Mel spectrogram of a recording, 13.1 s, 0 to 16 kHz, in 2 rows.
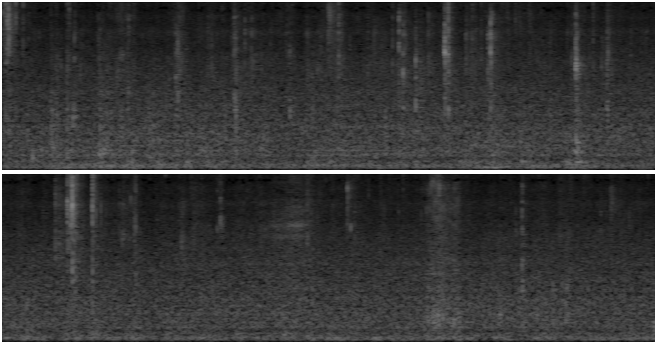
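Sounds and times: crisp papad crackling: 0.0 - 10.3.

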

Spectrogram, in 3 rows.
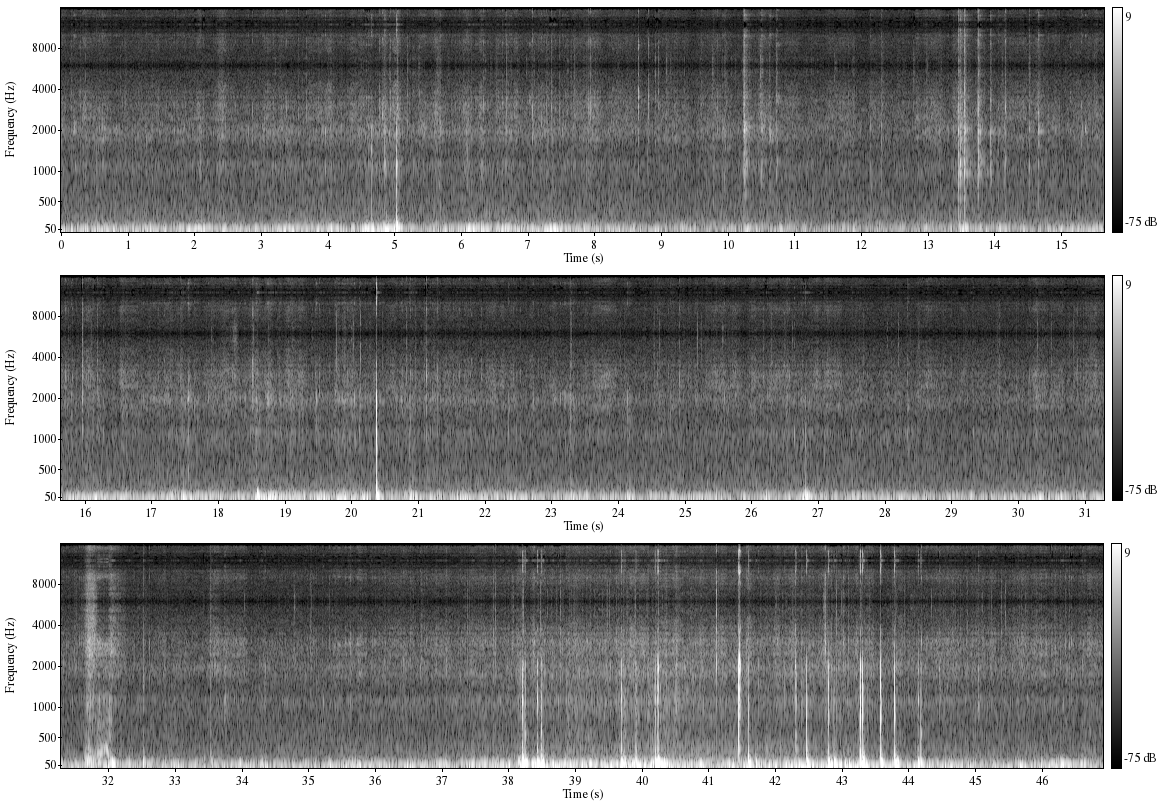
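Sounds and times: wind rumble on microphone: 14.8 - 46.9.

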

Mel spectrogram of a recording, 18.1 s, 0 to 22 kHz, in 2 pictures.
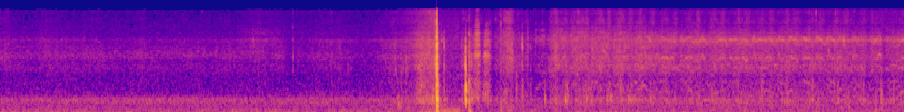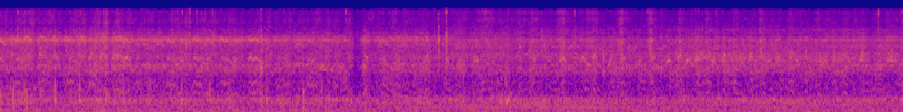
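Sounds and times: hands scratching and rustling: 4.1 - 18.0.

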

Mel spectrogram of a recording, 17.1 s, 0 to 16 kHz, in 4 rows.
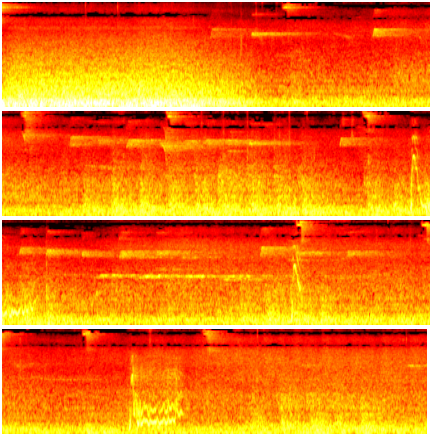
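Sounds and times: low background noise: 0.0 - 17.0
high-pitched animal chirps: 8.4 - 9.9, 11.4 - 11.8, 14.1 - 14.8.

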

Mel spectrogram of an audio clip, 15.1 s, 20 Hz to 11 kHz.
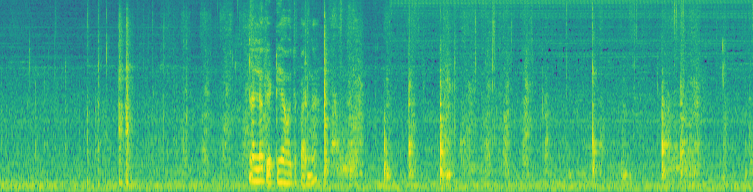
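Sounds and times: spatula scraping a pan: 3.6 - 5.5, 6.5 - 14.2.

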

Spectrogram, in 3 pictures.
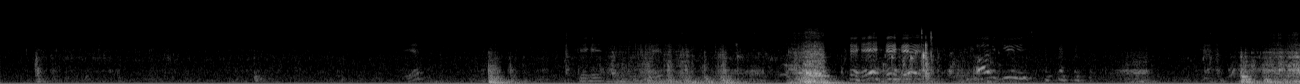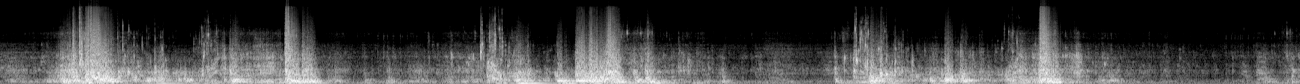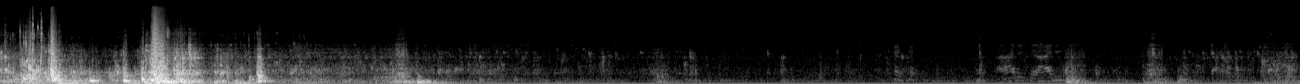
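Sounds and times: water splashing and rushing: 12.3 - 34.1.

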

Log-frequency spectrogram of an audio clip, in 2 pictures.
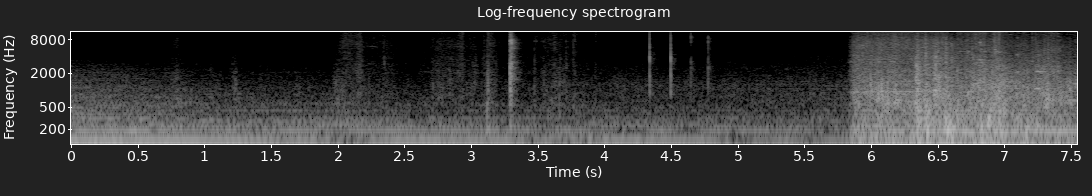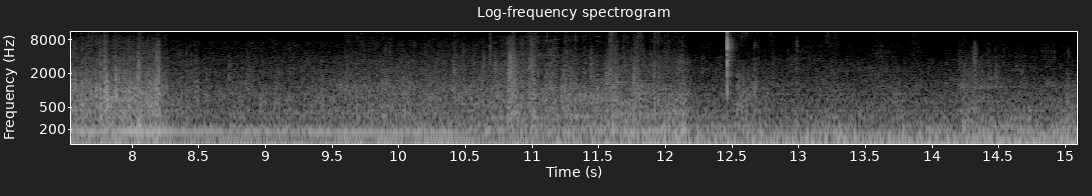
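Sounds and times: low steady hum: 0.0 - 15.0
truck engine running: 5.3 - 12.4
tyres on dirt: 5.8 - 13.5.

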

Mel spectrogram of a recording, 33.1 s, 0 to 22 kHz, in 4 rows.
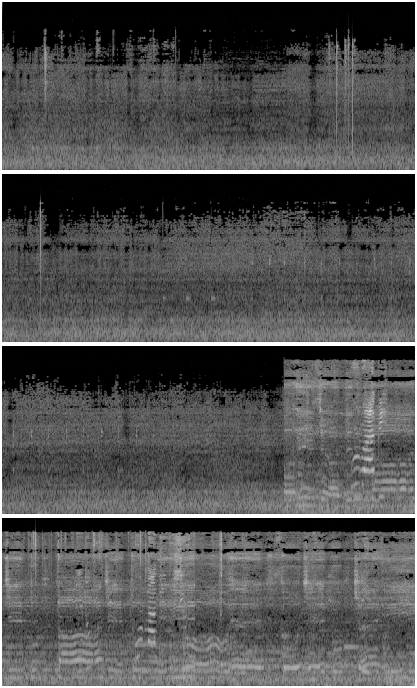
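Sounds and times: car road and engine rumble: 0.0 - 33.0.

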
